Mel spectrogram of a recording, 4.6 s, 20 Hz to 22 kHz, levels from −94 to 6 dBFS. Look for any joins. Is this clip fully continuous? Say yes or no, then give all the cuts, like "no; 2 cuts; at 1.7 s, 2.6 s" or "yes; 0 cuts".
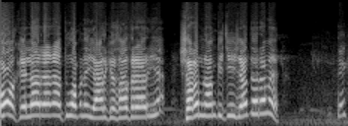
yes; 0 cuts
